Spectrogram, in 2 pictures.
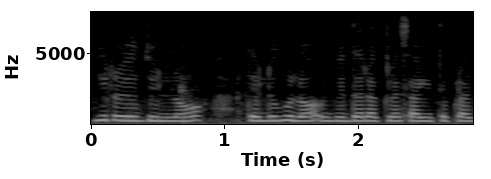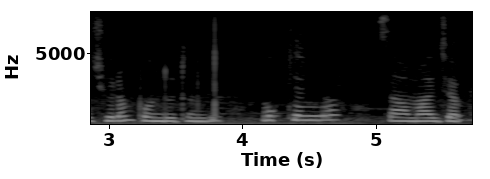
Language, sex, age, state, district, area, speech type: Telugu, female, 18-30, Telangana, Sangareddy, urban, spontaneous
